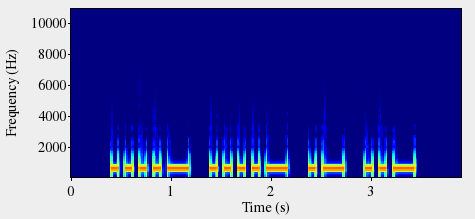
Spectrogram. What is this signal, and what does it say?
Morse code, heard as a keyed tone, about 17 wpm, 700 Hz. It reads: 44AU
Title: All Cut Numbers - 4-Digit 17wpm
